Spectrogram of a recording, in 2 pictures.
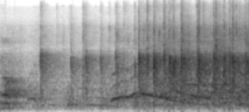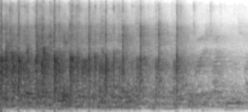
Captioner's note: audience applauds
